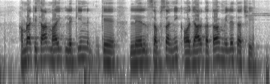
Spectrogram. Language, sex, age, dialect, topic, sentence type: Maithili, male, 18-24, Southern/Standard, agriculture, question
